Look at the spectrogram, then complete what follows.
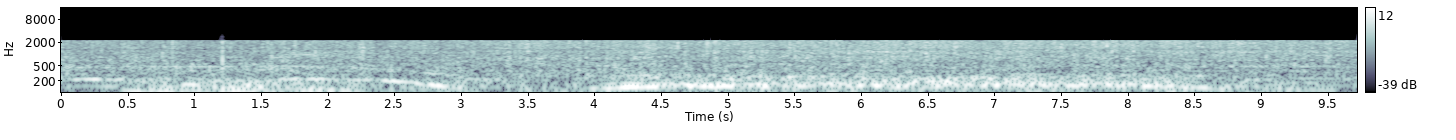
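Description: Slowed-down, low-pitched sound of fountain jets splashing on a plaza, a muffled rumble with deep, drawn-out crowd voices wavering underneath.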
